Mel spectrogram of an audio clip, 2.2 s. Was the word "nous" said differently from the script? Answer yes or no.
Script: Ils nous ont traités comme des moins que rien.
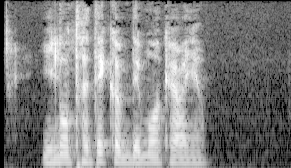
yes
